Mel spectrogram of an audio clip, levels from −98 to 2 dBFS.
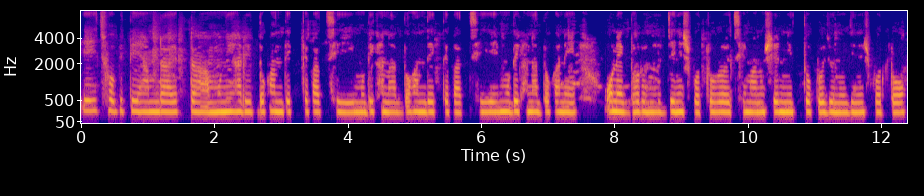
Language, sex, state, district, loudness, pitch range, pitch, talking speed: Bengali, female, West Bengal, Dakshin Dinajpur, -20 LUFS, 225-235 Hz, 230 Hz, 110 wpm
